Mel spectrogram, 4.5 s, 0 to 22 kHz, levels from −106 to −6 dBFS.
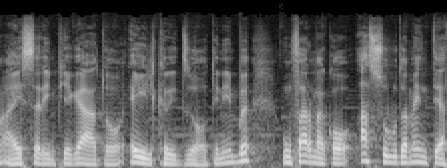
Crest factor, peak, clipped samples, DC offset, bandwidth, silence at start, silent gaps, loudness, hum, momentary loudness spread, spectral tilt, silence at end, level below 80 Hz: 14 dB; -10 dBFS; under 0.1%; under 0.1%; 14.5 kHz; 0 s; none; -25 LUFS; none; 5 LU; -5 dB/octave; 0 s; -54 dBFS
